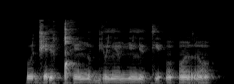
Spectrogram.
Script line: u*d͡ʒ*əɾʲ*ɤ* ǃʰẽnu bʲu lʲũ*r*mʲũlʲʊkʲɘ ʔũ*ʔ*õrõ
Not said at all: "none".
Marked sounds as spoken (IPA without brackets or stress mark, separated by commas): d͡ʒ, o, none, ʔ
